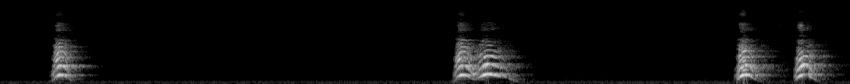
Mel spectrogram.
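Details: Pet dog, a female, barking at an uncatchable fly: one short bark, a long gap, then a quick double bark, then two more barks close together near the end, all sharp and harmonic over a quiet background.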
